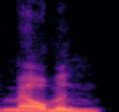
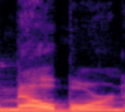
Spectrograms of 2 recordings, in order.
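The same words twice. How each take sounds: First: It is pronounced the local, non-American way. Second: It is pronounced the way an American would. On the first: The speaker calls it right. "but it's Melbourne?" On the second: The speaker calls it wrong. "You want to say Melbourne as an American"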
